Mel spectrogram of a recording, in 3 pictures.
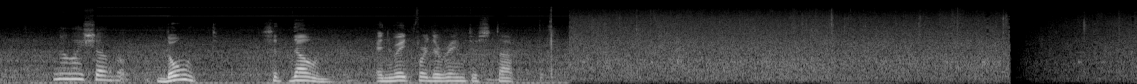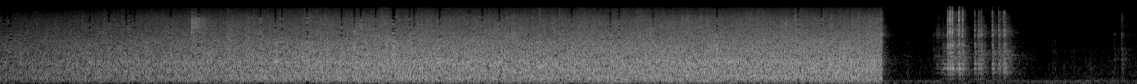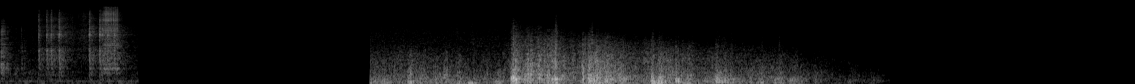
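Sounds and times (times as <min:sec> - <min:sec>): heavy rain: 0:00.0 - 0:21.6, 0:26.5 - 0:31.0.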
